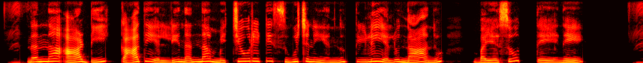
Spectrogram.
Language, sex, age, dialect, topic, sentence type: Kannada, female, 18-24, Mysore Kannada, banking, statement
